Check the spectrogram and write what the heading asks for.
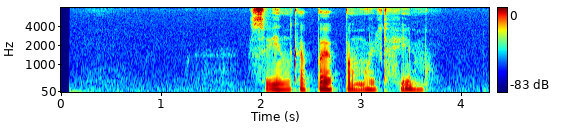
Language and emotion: Russian, neutral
